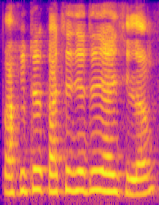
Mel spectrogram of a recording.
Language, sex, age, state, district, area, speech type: Bengali, female, 18-30, West Bengal, Uttar Dinajpur, urban, spontaneous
